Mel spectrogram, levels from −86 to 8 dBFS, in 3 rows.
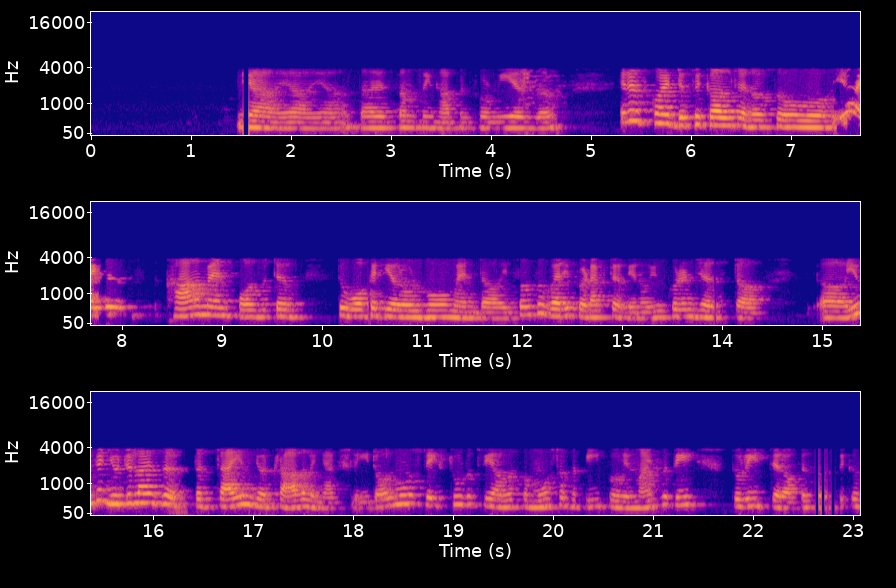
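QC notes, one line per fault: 1.52 to 1.58 s, 10.46 s, 13.92 s, 22.62 to 22.82 s: packet loss filled with silence. Holes last 60, 20, 20 ms, then 140 ms scattered across 200 ms (longest gap 40 ms), which fits 20 ms packets. Hard-edged holes show as flat waveform gaps with vertical broadband spectrogram lines.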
